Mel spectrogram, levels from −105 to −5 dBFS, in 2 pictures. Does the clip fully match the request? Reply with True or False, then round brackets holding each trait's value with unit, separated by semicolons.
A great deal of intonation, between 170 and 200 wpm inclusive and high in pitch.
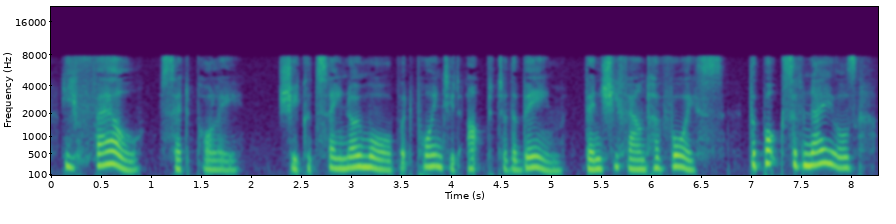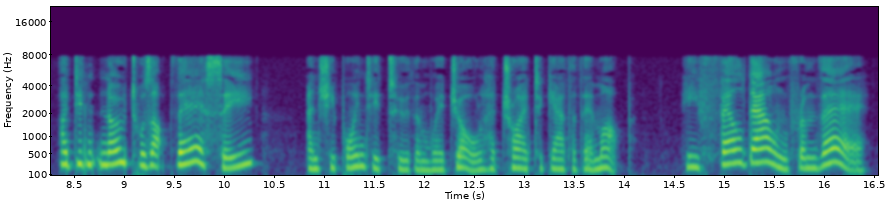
True (5.7 semitones; 180 wpm; 210 Hz)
